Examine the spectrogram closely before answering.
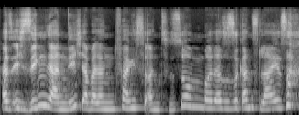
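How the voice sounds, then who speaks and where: Her speech comes very fast. This woman's voice sits high, and its pitch varies an ordinary amount. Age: 20s. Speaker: podcast co-host, PR trainee. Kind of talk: casual chat.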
